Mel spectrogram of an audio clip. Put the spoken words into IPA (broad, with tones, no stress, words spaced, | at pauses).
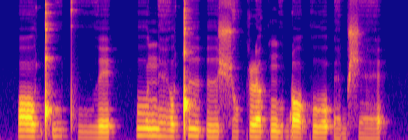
ɔ˨o̯ǃʼṳ˦pʰṳ˨e̯ | u˦nɛ̤˦˨o̯ ǃɨ˦ʔɨ˨ ʃɔ̤˦k ɭʌ˦kŋṳ˦bɽɔ˨ ku˨o̯ʔɛ̤˨bʃɛ̤˦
